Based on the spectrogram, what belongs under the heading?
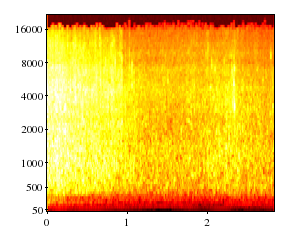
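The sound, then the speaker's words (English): Soft, steady wash of small waves lapping at a sandy sea shore at sunset, a gentle continuous hiss of water with faint splashes, fairly quiet and unaccompanied by voices. “The gentle sound of wavelets on the shore soothes your thoughts as you take in the beauty of this seascape.”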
